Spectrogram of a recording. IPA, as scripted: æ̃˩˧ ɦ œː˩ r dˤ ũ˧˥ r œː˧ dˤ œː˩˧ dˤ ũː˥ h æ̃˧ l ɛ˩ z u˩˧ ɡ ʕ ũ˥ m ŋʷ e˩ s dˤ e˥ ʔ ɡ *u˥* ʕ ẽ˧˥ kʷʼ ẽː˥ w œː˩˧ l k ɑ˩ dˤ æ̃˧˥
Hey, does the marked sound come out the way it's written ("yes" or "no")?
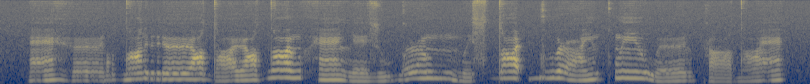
yes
